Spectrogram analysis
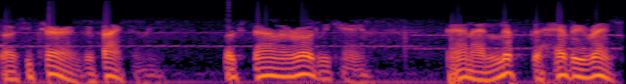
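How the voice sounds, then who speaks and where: An actor playing a guilt-haunted, nervous murderer in an old-time radio horror drama, speaking in halting, stammering phrases. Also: male voice, extremely low pitch, soft background music. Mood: grim, confessional. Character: guilt-haunted, jittery murderer narrating his crime. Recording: noisy, muffled old radio broadcast.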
